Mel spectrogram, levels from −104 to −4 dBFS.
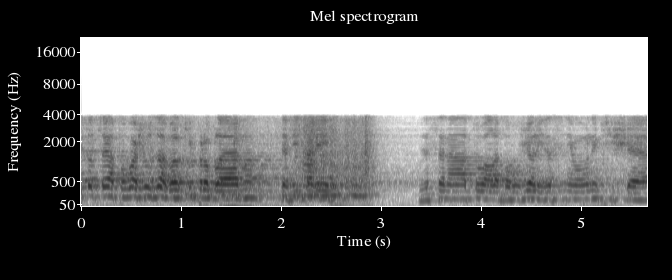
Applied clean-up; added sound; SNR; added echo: none; Squeak; 8 dB; reverberation time 0.9 s.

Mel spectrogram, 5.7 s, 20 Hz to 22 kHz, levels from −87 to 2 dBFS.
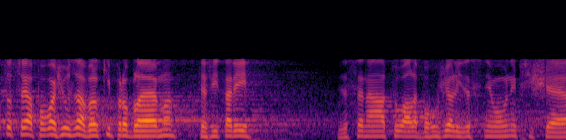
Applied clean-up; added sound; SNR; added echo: none; none; none; none.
